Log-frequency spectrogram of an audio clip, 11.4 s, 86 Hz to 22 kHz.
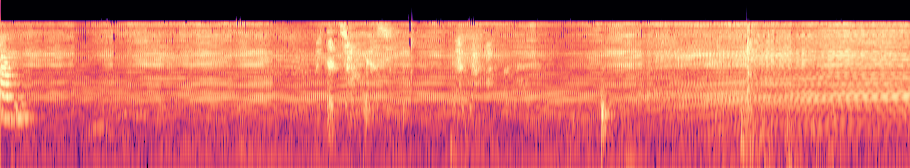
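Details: Dell XPS 1340 laptop, TSSTcorp TS-D633A DVD drive: thin raspy buzz with high whine rising in pitch as the drive spins up; cause unknown.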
